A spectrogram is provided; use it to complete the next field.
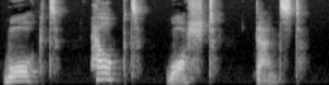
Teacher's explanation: So regular verbs that end in an unvoiced sound take the t for the past tense ed.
